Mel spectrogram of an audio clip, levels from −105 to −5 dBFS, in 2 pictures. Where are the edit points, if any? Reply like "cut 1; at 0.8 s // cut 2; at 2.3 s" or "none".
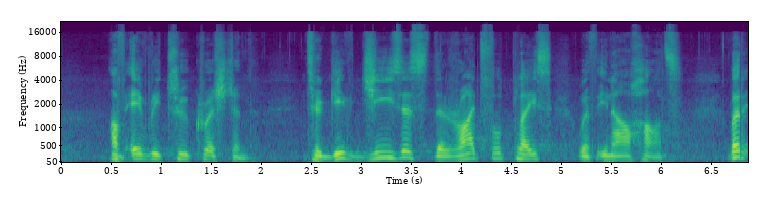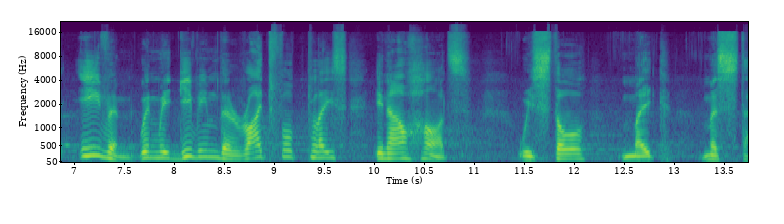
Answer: none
